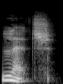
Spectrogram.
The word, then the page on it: letch: British English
